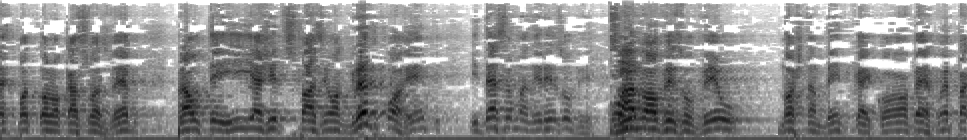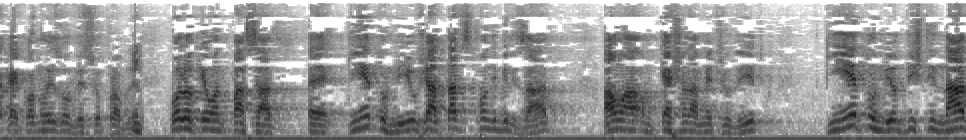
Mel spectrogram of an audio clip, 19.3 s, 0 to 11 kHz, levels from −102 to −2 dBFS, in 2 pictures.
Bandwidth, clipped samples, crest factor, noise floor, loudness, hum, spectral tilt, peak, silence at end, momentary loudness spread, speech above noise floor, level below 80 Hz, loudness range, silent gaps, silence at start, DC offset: 11 kHz; under 0.1%; 18 dB; -52 dBFS; -18 LUFS; none; -4 dB/octave; 0 dBFS; 0 s; 15 LU; 33 dB; -50 dBFS; 6 LU; none; 0 s; 2%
